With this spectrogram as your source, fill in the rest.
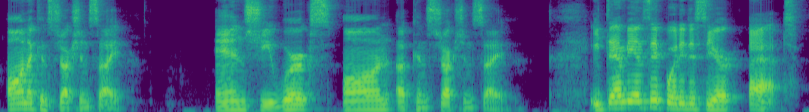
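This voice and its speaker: A man from Michigan teaching English in Spanish on a live stream, drilling phrases slowly and mixing both languages. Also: mid-range voice. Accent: American English speaking Spanish. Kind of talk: live online English lesson for Spanish speakers.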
